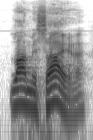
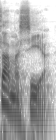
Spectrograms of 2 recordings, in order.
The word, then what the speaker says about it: La Masia: Well, to me, says nobody, when he goes out and he calls it La Messiah, he's surrounded by people around him who are like, boss, but by the way, no biggie, but it's La Masia, right?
